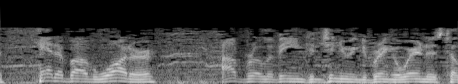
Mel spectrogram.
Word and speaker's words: Lavigne: Avril Lavigne, yeah.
